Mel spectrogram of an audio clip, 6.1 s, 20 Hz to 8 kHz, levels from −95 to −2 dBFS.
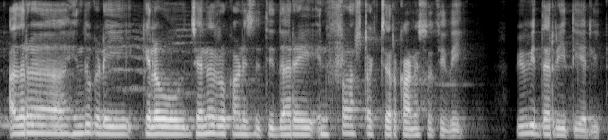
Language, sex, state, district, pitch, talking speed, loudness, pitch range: Kannada, male, Karnataka, Bidar, 155 Hz, 90 wpm, -18 LUFS, 145-165 Hz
